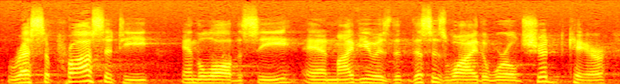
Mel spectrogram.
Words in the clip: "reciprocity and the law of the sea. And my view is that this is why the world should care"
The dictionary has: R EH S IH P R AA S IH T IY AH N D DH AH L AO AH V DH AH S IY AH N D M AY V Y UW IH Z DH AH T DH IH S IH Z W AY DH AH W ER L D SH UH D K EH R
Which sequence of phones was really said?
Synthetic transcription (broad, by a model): R EH S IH P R AA S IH T IY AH N DH AH L AO AH V DH AH S IY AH N M AY V Y UW IH Z DH AH T DH IH S IH Z W AY DH AH W ER L D SH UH D K EH R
